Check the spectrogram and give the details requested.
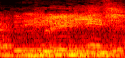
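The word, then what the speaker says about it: bridge: और ब्रिज में क्या साइलेंट रहता है? डी। डी साइलेंट रहता है। डी क्यों साइलेंट रहता है? क्योंकि रूल में बताए थे कि अगर जी से पहले डी आएगा तो डी साइलेंट रहेगा।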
